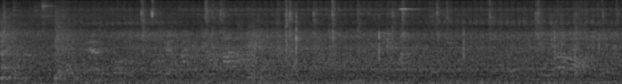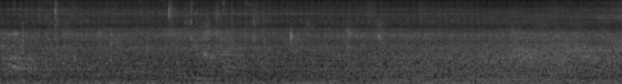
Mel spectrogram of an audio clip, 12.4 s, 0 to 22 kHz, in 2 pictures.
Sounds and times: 0.0s vendors are sorting out 12.4s
8.5s Traffic sound 12.4s

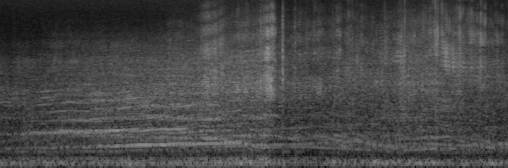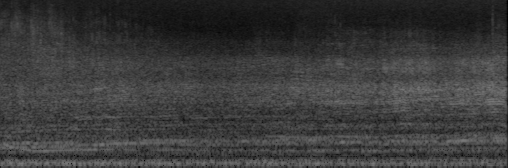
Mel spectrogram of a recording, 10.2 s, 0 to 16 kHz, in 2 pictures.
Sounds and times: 0.0s moto2 race 10.1s

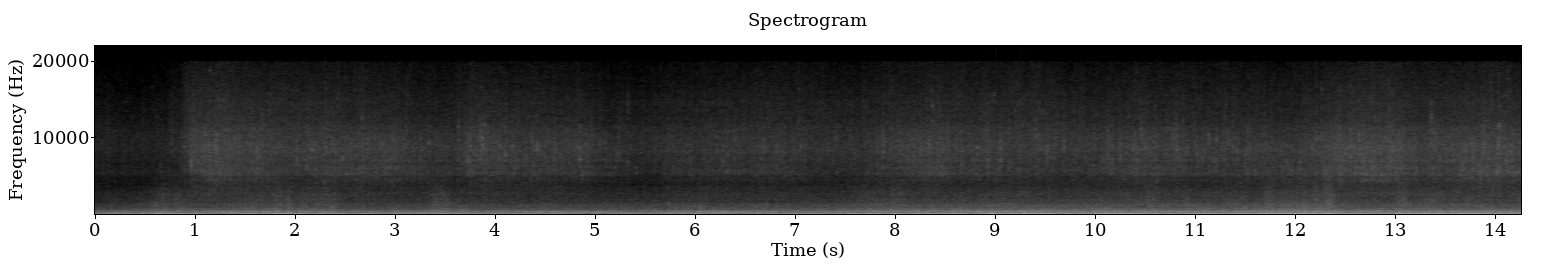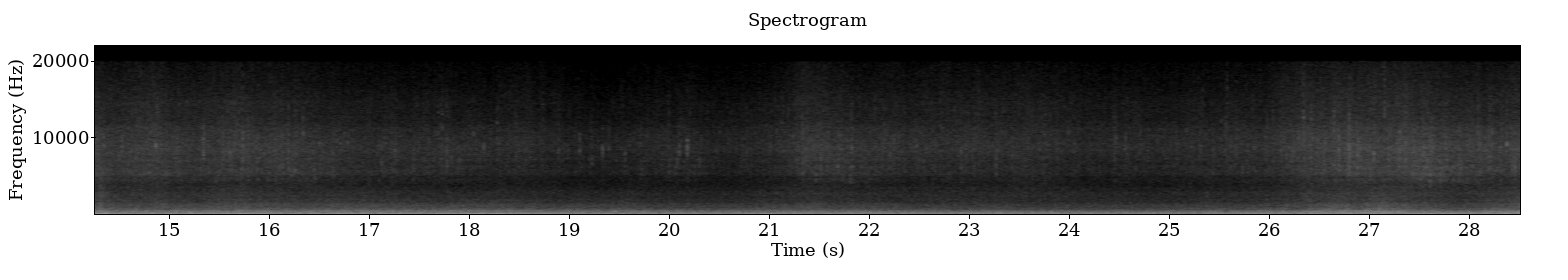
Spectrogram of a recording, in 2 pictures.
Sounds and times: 0.0s dry reed stirred by the wind during storm 28.5s

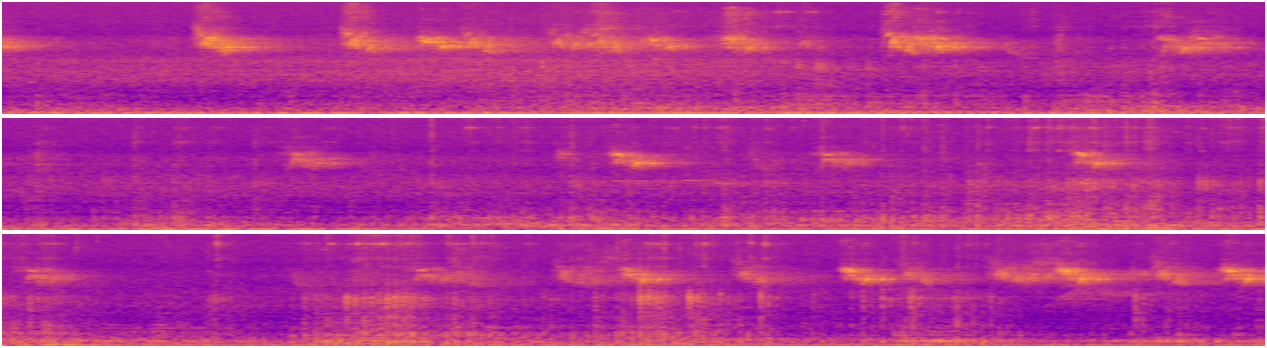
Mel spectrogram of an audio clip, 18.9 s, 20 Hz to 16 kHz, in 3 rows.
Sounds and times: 0.0s Birds 18.9s
0.0s a few cars 18.9s

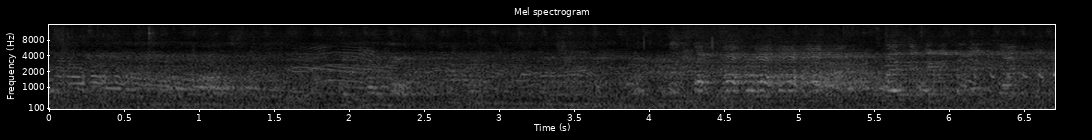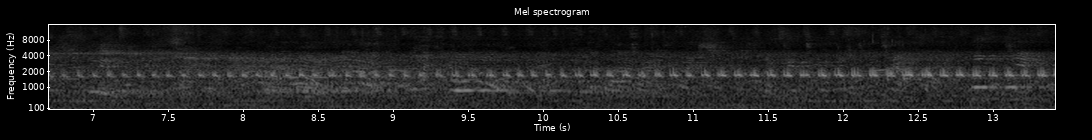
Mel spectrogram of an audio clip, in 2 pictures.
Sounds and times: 0.0s A lot of people waiting for fireworks 13.4s
5.8s Frogs sound 13.4s

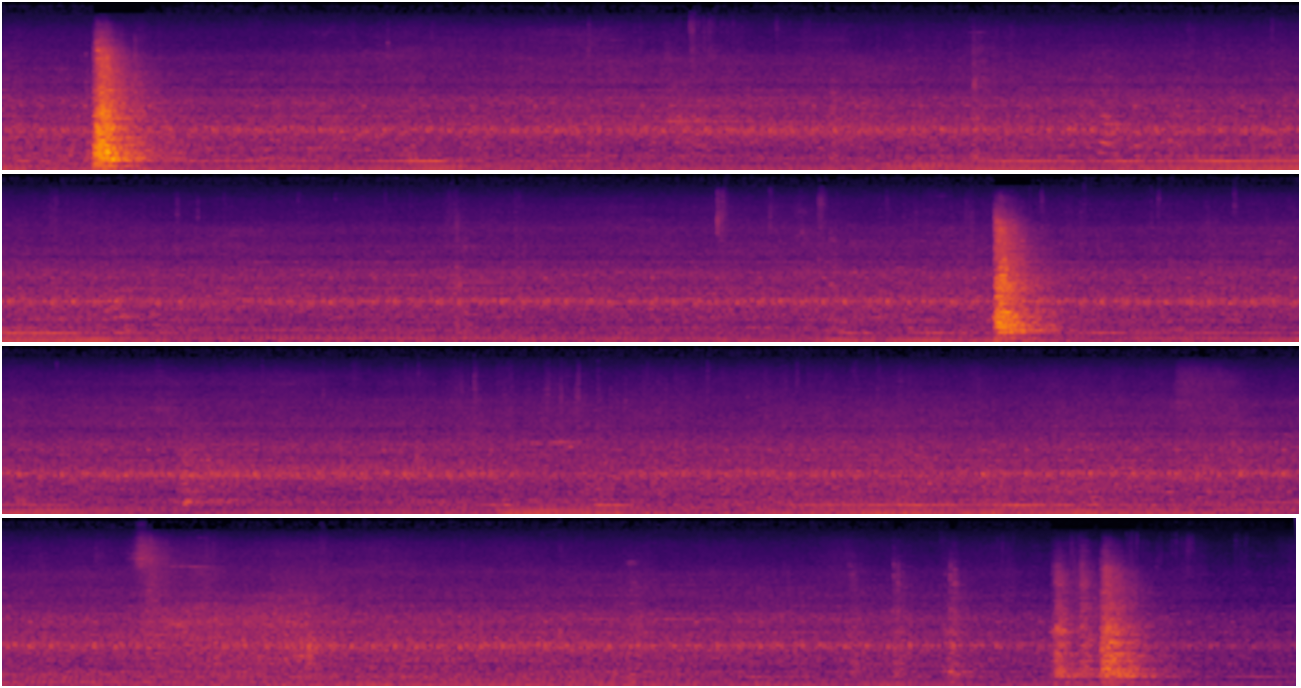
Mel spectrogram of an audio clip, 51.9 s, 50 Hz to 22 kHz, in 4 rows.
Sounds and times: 0.0s excavator loads a truck 51.8s

